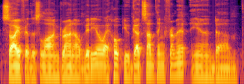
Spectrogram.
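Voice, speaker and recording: A man hosting a casual, unscripted radio hobby video, explaining things in a low-key, rambling, apologetic way. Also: steady tone, normal speed, darkish tone.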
